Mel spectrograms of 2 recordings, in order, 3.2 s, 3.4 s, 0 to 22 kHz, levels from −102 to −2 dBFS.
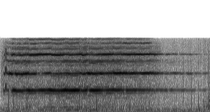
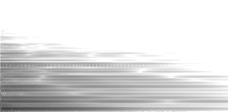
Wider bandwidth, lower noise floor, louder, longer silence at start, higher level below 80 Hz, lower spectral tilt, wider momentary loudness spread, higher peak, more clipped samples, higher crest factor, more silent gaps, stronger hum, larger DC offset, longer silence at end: first, 5.4 kHz vs 4.5 kHz; second, -28 dBFS vs -74 dBFS; first, -5 LUFS vs -37 LUFS; about the same, 0 s vs 0 s; first, -40 dBFS vs -66 dBFS; second, -1 dB/octave vs -7.5 dB/octave; second, 15 LU vs 23 LU; first, 0 dBFS vs -22 dBFS; neither; second, 8 dB vs 16 dB; neither; neither; first, 0.8% vs under 0.1%; second, 0 s vs 1.45 s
